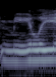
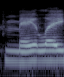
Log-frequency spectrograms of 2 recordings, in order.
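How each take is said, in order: First: It sounds like the word 'mealy'. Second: It is said the usual way, not like 'mealy'.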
